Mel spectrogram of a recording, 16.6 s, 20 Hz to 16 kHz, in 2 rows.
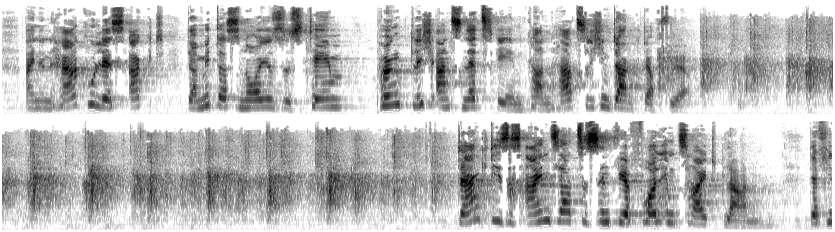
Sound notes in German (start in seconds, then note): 6.9 Beifall CDU und BÜNDNIS 90/DIE GRÜNEN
